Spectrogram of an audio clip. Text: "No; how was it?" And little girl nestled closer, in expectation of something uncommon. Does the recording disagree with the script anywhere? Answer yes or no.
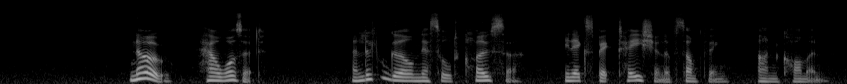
no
